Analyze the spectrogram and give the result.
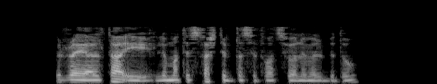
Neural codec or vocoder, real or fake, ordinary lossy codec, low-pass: none; real; MP3, 24 kbps; 7.2 kHz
